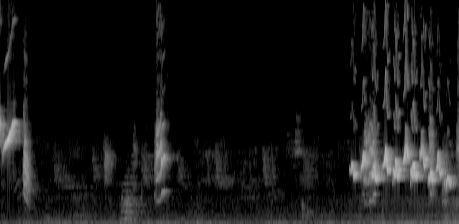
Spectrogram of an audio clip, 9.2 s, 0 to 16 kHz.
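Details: Ultramarine grosbeak, 21 December 2024: a few isolated sharp call notes separated by quiet pauses, then a burst of rapid, high warbled song at the end.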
